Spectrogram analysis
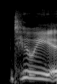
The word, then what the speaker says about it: Twohy: Toohey is spelled Twohy.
